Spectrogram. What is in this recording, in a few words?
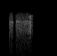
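Police Department North Dispatch, scanner; Scottsdale PD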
